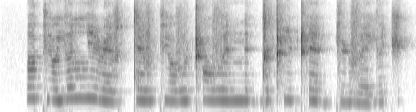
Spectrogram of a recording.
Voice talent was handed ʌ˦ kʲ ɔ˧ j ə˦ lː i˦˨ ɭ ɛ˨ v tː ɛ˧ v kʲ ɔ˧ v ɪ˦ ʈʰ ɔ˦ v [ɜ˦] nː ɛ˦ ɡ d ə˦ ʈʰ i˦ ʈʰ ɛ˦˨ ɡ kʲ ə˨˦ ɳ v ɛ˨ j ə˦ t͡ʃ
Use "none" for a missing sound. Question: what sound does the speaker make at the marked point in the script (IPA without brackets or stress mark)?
ɛ˦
